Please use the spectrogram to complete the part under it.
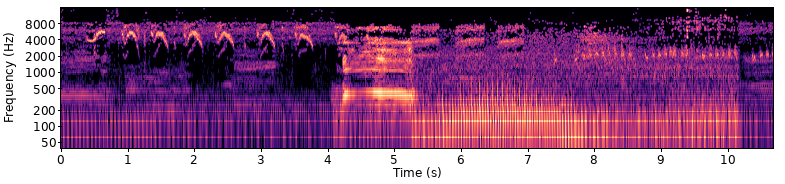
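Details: Grazing herd of cattle: a run of short, arching higher calls repeating quickly, then one long, deep, loud moo that holds low and steady for several seconds before fading, over a constant low background rumble.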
